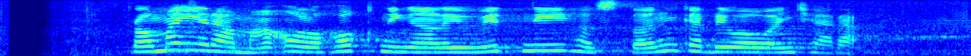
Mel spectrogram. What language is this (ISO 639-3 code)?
sun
